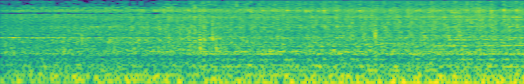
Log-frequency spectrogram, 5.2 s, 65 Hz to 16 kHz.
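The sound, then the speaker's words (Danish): A car engine idles steadily nearby as two dark cars park on a residential street in Aalborg, Denmark, around 9 pm on 10 January 2017: a low continuous rumble with a faint knocking texture, holding at an even level throughout with no voices. “Klokken nærmer sig 21, og alting under fred, som det plejer, da to mørke biler parkerer i nærheden.”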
